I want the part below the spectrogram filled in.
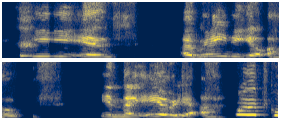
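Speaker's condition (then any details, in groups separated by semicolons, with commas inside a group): Cerebral palsy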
